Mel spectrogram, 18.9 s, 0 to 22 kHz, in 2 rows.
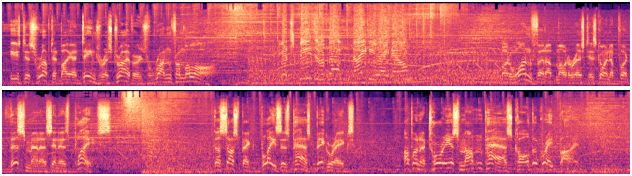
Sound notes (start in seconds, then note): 6.7 engine revving; 6.7 siren wailing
